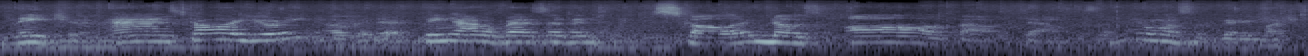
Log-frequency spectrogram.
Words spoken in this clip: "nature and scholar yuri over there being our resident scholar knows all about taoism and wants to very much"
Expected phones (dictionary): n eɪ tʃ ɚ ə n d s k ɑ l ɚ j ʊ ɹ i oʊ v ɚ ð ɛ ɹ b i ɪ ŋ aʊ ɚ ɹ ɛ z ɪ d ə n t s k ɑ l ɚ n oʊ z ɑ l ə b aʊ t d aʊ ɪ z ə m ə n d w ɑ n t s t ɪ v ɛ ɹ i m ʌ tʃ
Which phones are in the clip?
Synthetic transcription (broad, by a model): n eɪ tʃ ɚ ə n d s k ɑ l ɚ j ʊ ɹ i oʊ v ɚ ð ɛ ɹ b i ɪ ŋ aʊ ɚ ɹ ɛ z ɪ d ə n t s k ɑ l ɚ n oʊ z ɑ l ə b aʊ t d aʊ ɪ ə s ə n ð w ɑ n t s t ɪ v ɛ ɹ i m ʌ tʃ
